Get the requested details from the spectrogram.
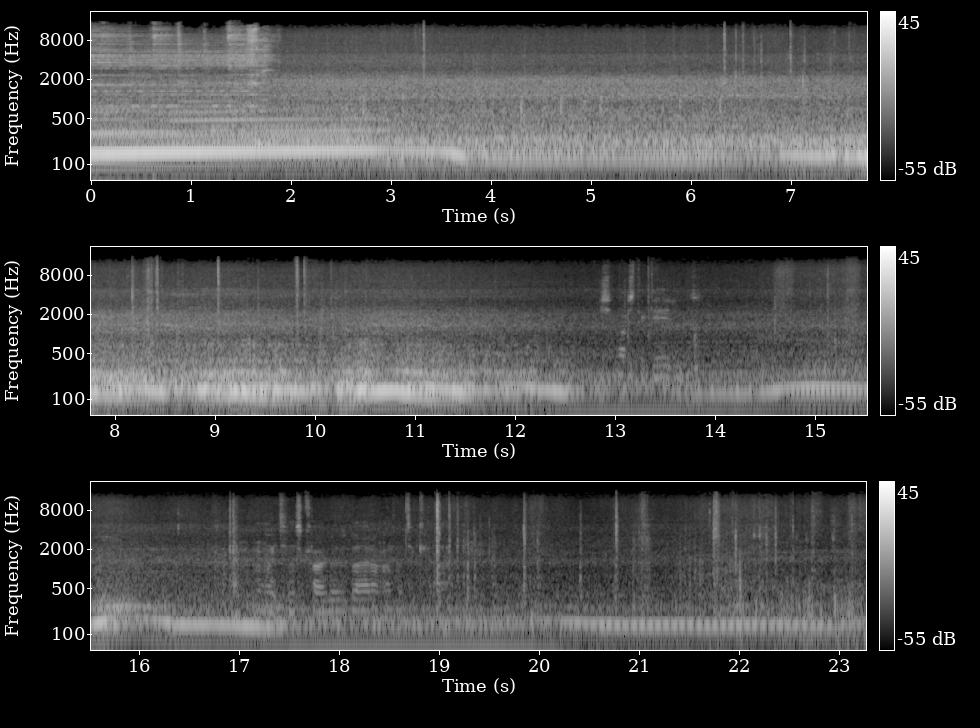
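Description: A car engine hums and revs loudly, rising and falling.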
